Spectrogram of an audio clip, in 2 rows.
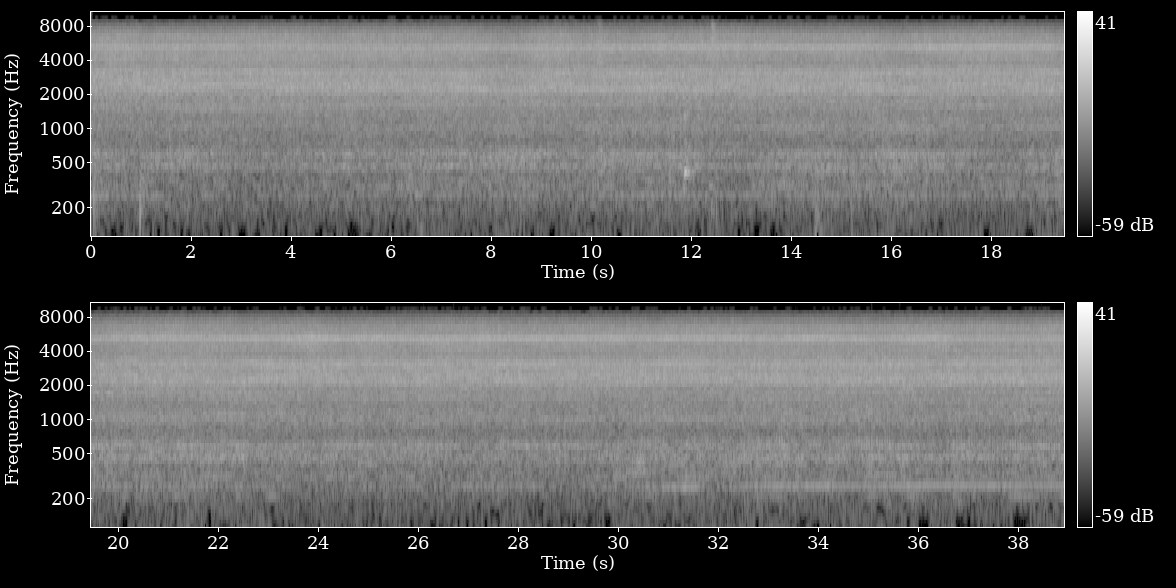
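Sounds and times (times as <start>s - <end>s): concrete grinder grinding: 0.0s - 38.9s.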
